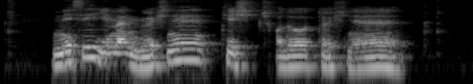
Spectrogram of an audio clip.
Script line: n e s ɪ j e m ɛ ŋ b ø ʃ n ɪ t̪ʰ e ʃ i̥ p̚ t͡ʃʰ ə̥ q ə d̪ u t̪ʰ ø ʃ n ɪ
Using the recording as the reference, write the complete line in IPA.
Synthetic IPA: n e s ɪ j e m ɛ ŋ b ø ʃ n ɪ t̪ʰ e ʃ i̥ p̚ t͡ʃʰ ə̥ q ə d̪ u t̪ʰ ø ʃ n ɪ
